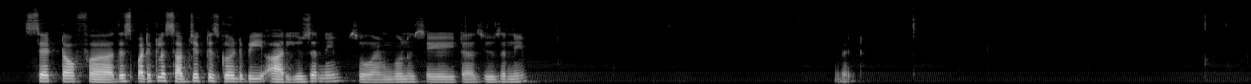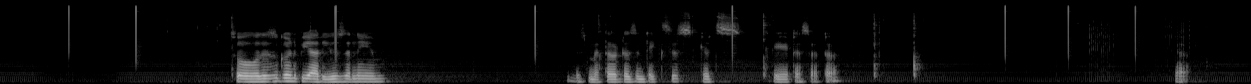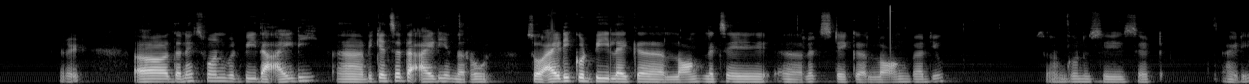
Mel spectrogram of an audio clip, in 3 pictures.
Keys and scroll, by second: 18.6 alt+Return, 23.1 super+e, 35.8 Return.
